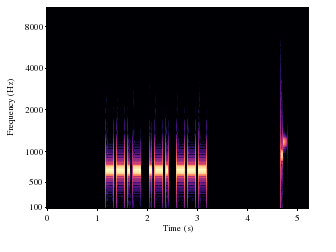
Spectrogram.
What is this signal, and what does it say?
Morse code, heard as a keyed tone, about 22 wpm, 700 Hz. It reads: QRO
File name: Top 90 QSO Elements - 6x Character Spacing - 22wpm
